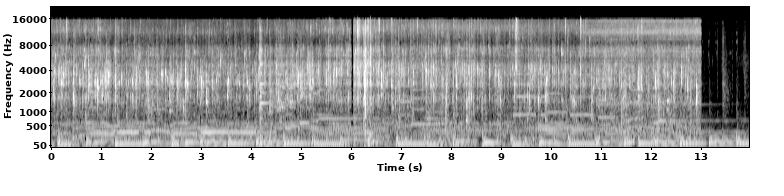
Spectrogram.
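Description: Battered chicken leg pieces deep-frying in hot oil: a steady crackling sizzle, with the slotted spatula knocking against the pan once about six seconds in as pieces are lifted out. The sizzle cuts off suddenly near the end.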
